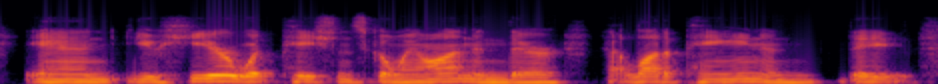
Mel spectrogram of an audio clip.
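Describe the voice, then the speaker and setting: A man at a medium pitch and a moderate pace. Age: 60s. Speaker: chiropractor and author. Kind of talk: podcast interview. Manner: halting.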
